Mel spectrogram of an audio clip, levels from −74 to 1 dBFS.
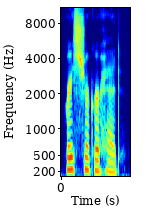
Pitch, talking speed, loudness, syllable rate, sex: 200 Hz, 230 wpm, -17 LUFS, 5.4 syllables/s, female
